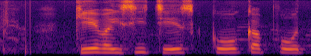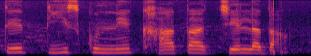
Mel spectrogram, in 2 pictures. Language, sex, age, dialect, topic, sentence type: Telugu, male, 18-24, Telangana, banking, question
